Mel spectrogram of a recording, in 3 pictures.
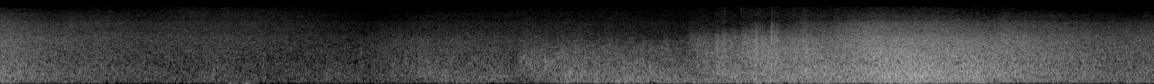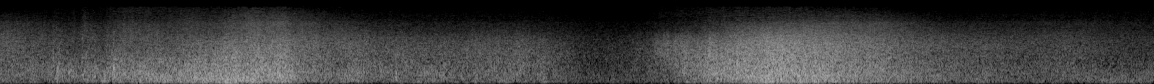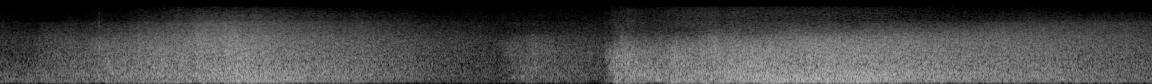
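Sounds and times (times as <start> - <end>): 
ocean waves: 0.0 - 34.5.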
